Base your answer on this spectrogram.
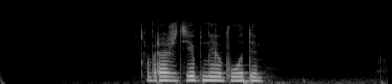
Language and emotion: Russian, neutral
